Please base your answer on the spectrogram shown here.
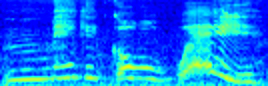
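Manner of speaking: hushed, slow, high, drawn-out half-whisper. Narrator reads Joel speaking to his father, in a half-whisper. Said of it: "Joel spoke in a whisper".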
